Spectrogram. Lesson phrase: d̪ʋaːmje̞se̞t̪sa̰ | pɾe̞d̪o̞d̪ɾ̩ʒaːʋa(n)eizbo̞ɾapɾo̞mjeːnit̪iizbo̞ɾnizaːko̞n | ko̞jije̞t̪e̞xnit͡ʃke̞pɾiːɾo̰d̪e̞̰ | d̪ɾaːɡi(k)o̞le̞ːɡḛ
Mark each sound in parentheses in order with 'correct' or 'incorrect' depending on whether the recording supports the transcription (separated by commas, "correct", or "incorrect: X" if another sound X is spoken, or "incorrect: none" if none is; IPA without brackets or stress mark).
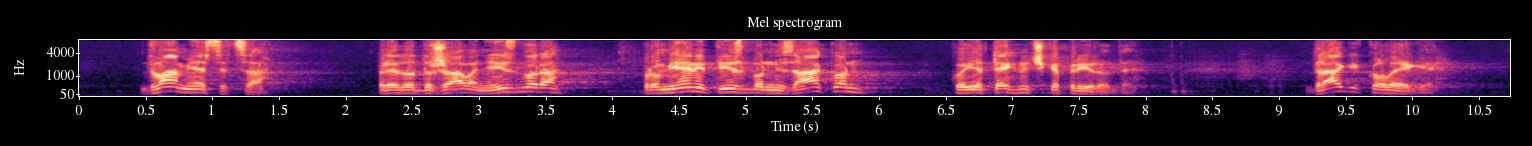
incorrect: ɲ, correct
